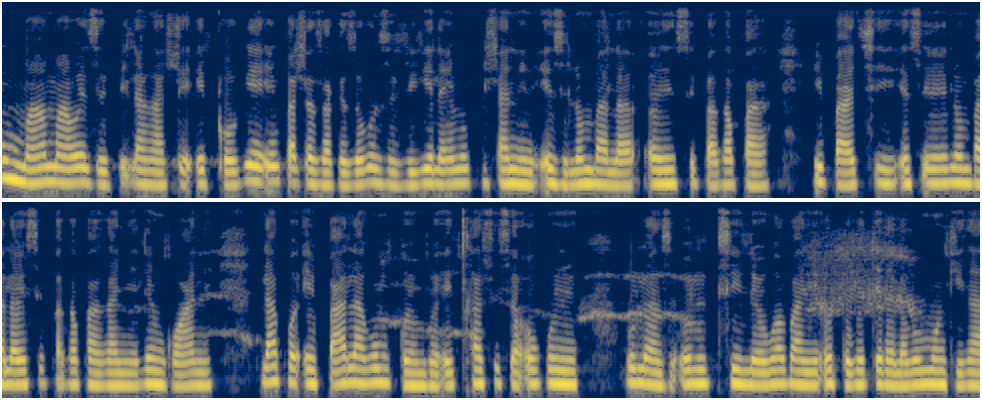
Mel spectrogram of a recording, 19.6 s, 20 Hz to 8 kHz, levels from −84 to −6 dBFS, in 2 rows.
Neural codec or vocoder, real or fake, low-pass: codec, 16 kHz, 8 kbps, FreqCodec, larger model; fake; 7.2 kHz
